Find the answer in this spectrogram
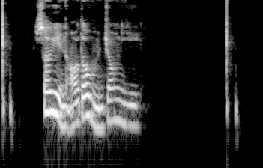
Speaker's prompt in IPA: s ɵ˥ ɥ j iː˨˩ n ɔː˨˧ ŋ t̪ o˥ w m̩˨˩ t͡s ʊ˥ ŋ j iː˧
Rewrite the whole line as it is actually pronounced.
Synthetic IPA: s ɵ˥ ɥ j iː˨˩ n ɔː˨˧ t̪ o˥ w m̩˨˩ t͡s ʊ˥ ŋ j iː˧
